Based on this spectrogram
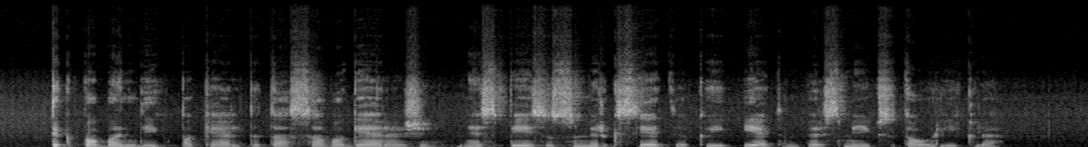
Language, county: Lithuanian, Panevėžys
